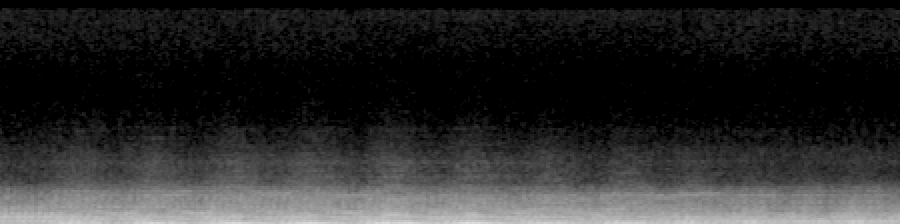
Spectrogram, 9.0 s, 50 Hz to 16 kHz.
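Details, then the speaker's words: Toyota Vista 2C diesel idling: rough, uneven pulsing knock about once a second over the clatter, coming from somewhere up top; the owner cannot tell where it comes from. "Вот какой-то стук идет, не могу понять откуда."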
